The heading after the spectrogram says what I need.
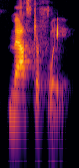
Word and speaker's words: masterfully: has done masterfully unbelievably do not say masterfully Do not pronounce it with four syllables it's a three syllable word masterfully I'll give you an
